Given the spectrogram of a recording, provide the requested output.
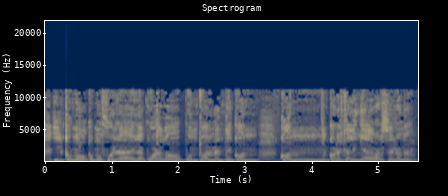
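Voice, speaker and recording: Amid noticeable background noise and audible room echo, a man talks at a fairly slow pace and fairly high pitch, with ordinary pitch variation and very even loudness. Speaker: radio host. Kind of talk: radio sports show. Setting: radio studio.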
